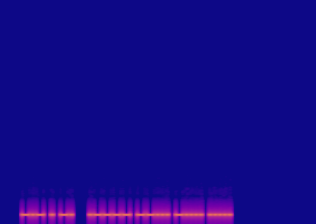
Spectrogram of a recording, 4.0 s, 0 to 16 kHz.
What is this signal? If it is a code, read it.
Morse code, heard as a keyed tone, about 40 wpm, 700 Hz. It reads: KEN 1765
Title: CWT Exchange 40wpm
